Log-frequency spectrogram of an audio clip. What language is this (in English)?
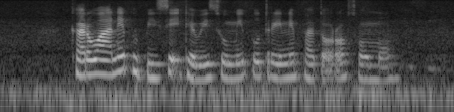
Javanese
